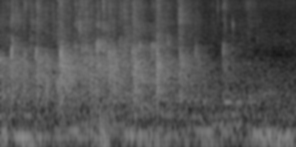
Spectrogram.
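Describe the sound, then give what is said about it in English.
A crowd clapping together in a steady, dense patter of applause that holds a fairly even loudness for a few seconds, with no clear speech over it. “Clap for her so she will tell us what that sound means.”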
